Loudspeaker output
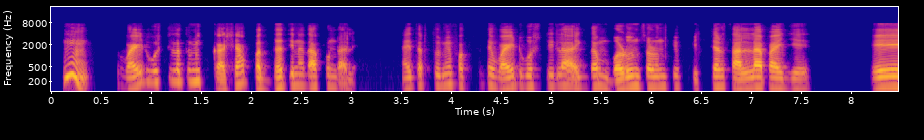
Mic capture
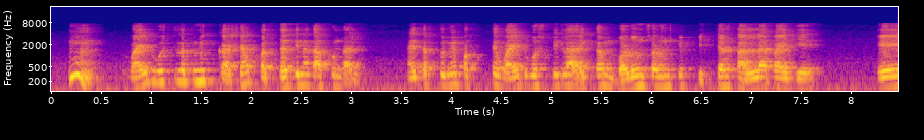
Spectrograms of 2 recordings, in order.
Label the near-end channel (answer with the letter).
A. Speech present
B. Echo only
B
